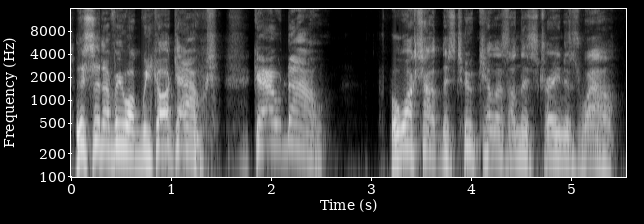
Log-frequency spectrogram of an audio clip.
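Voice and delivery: very high, loud yelling to clear the train; top-of-the-lungs yell. A narrator's reading. Passenger warning everyone about a fire and killers, yelling. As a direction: yell an urgent alarm to everyone aboard. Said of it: "I yelled out at the top of my lungs".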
